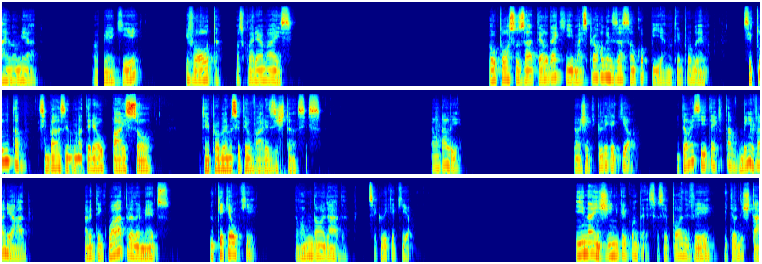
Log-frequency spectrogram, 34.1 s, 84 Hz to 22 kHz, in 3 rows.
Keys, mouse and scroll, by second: 0.8 click, 1.0 click, 2.7 click, 3.5-4.9 drag, 5.7 click, 8.0 click, 17.3 click, 18.4 right click, 19.4 right click, 19.9 middle click, 20.4 click, 27.8 middle click, 28.9 click, 33.5-34.1 drag.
